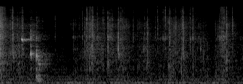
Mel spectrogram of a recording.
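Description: Gift-wrap paper crinkling and rustling in irregular bursts as a capuchin monkey pulls and handles a wrapped present.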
